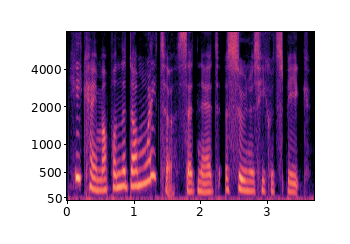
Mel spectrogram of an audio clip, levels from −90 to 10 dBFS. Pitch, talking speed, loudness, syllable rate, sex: 220 Hz, 245 wpm, -18 LUFS, 4.7 syllables/s, female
